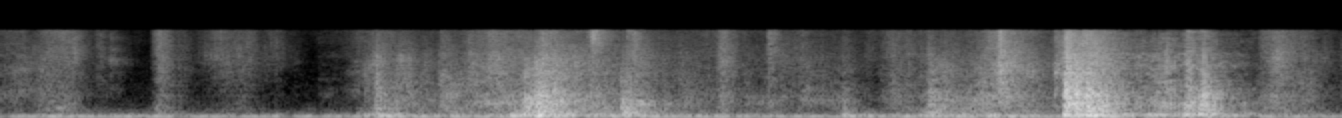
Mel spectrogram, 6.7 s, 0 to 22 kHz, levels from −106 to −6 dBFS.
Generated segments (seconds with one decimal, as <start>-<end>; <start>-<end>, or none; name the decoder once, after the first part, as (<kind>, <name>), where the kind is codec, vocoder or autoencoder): 5.6-6.3 (vocoder, HiFi-GAN)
